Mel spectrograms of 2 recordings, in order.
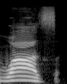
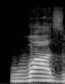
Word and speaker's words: was: Direct पढ़ते हैं दोस्तों वास। अब देखिए वास नहीं पढ़ते, देखिए एस का उच्चारण यहाँ पे ज के रूप में करेंगे दोस्तों, तो इसे वास नहीं पढ़िएगा, इसे क्या पढ़ेंगे दोस्तों, वाज पढ़ेंगे।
